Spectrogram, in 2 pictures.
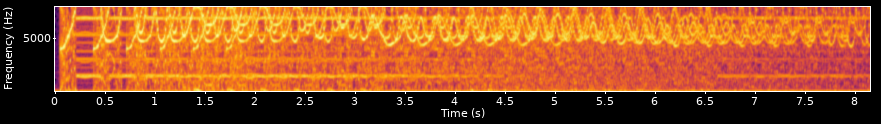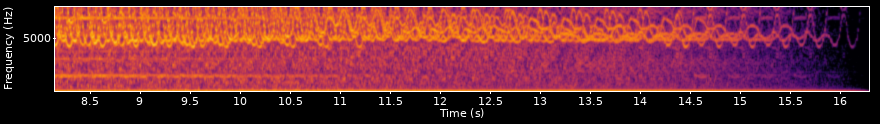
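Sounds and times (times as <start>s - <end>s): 
space radio sound: 0.0s - 11.2s.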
